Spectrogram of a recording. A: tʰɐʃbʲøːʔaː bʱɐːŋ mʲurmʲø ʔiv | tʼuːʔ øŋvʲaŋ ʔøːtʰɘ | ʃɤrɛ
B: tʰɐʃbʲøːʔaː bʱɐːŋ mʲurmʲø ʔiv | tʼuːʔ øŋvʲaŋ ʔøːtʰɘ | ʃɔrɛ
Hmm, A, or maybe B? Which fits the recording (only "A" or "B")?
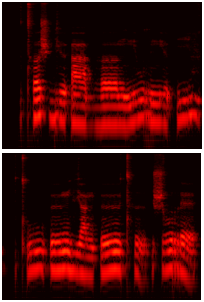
A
